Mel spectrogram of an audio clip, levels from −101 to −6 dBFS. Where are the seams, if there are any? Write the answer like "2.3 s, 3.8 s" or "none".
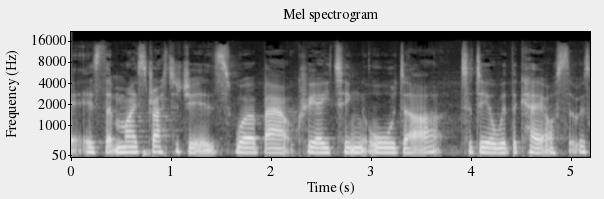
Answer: none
